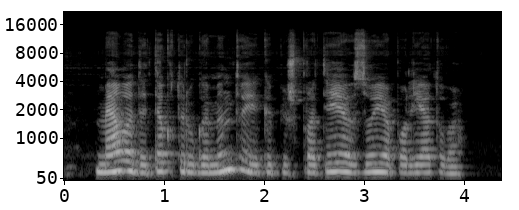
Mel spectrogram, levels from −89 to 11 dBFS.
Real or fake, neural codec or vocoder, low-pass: real; none; 14.4 kHz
